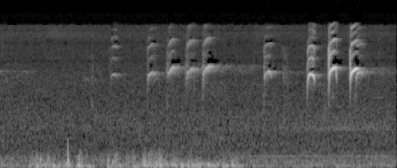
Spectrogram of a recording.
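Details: Birds singing among sakura: short, sharp, high chirps in loose bursts, several given in quick succession, with the loudest trio near the end, over a low rumbling background.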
